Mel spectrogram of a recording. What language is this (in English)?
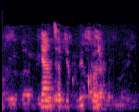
Kinyarwanda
